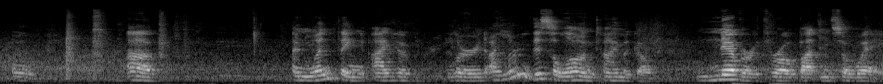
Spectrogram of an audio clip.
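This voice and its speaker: Noticeable background noise sits behind a woman with a fairly low pitch and ordinary pitch variation. She speaks at a fairly slow pace, with long, frequent pauses. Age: 80s+. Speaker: storyteller. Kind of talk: live storytelling to audience. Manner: descriptive, humorous, meandering.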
